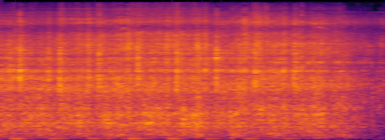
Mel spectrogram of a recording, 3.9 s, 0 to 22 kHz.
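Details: Scrapped Siemens Extraklasse XL 1000 WH54080/07 washing machine on a rinse cycle after a belt refit: rhythmic swish and splash about two to three times a second as the drum turns; normal water sloshing, typical of Siemens.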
